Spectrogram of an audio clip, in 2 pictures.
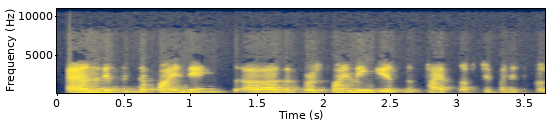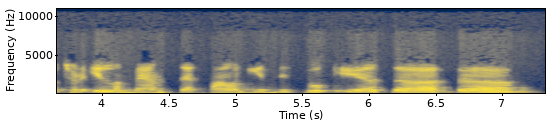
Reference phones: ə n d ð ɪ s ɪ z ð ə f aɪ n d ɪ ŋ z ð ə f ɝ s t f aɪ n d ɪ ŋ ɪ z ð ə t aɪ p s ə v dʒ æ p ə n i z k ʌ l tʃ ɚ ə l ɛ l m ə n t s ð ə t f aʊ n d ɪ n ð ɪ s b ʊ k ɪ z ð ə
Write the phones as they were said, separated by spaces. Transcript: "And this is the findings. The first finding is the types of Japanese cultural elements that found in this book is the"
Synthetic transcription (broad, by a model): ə n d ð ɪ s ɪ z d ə f aɪ n d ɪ ŋ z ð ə f ɝ s t f aɪ n d ɪ ŋ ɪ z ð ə t aɪ p s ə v dʒ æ p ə n i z k ʌ l tʃ ɚ ə l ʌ m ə n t s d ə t f aʊ n d ɪ n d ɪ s b ʊ k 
